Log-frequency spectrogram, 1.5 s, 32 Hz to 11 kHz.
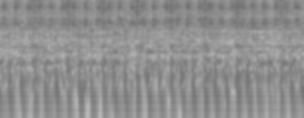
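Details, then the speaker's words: Restored 1967 Mobylette AV 49 moped, first start after 30 years stopped: fast even two-stroke popping at steady idle with crisp high buzz, no misses; it won't shut off, decompression cable thought to need attention. "Comme quoi, après 30 ans d'arrêt, au premier démarrage, et ben c'est reparti mon kiki. Et elle tient même le ralenti."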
